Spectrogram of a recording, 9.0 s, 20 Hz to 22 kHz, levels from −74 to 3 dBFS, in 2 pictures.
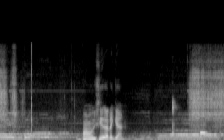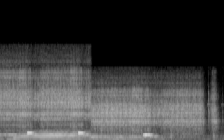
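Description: From 6.30 s to the end, the sound turns slow and heavy, pitched down about 5.5 semitones at 0.73 times speed: a wrong sample rate, which fits 44.1 kHz material played at 32 kHz.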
